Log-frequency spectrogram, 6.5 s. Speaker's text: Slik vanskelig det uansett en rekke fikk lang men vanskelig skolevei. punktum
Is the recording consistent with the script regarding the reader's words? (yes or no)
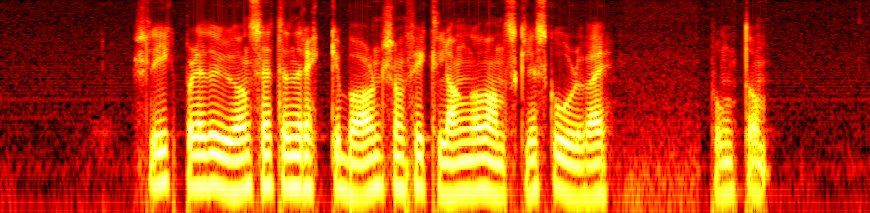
no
